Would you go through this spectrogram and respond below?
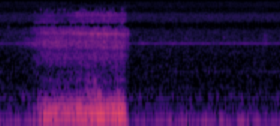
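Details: Fukuko, a beagle, snoring in deep sleep with half-open, white-rolled eyes after a day of lots of play: one low, rattling snore of about a second, followed by quiet breathing.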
